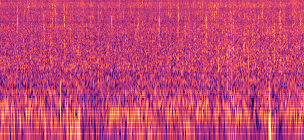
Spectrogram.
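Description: Steady rain falling on the hail-covered road and vehicle, an even hiss with scattered light ticks of drops. One dull thump about five seconds in.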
